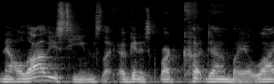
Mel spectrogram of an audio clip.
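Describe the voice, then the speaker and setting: A man speaks at a medium pitch in a dark, mellow tone, somewhat breathy, with fairly even intonation. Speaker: tabletop gaming YouTuber. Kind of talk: unboxing video, casual solo talk. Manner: mumbling; halting, self-correcting.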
